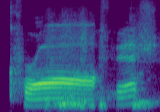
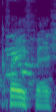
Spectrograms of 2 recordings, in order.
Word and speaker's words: crawfish: Everybody in the chat is giving me a hard time because I don't know how to pronounce crawfish, as they put it. Yeah, it's not crayfish, it's crawfish.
